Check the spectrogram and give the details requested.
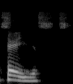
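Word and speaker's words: hej: Ça s'écrit H E c'est ça se prononce hey.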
